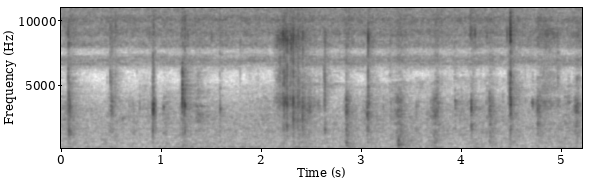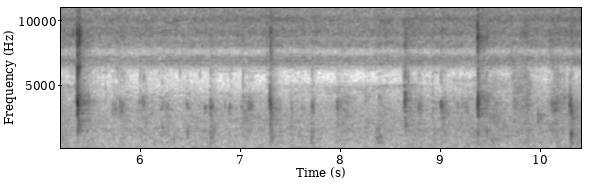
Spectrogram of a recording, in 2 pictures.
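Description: A person eating rice and ghugni by hand: wet chewing and mouth smacks with many short, irregular clicks, over a low steady hum.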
